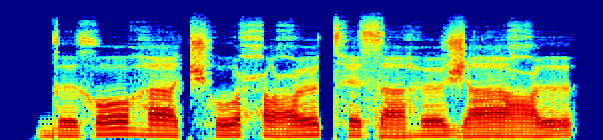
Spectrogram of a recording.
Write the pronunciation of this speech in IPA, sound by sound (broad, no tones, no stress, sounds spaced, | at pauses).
ɡ əː x ɔ ɦ aː t͡ʃʰ o ħ ɔ ʕ œ tʰ ɛ s a ɦ œː ʒ aː ʕ ə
